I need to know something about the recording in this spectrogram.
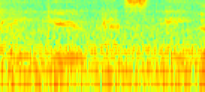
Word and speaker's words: Pause: It's spelled pause. Yeah. P-A-U-S-E.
